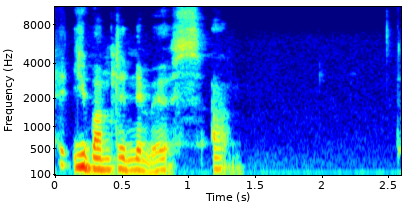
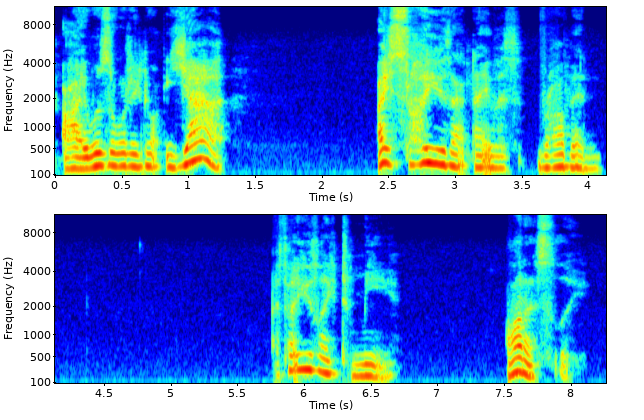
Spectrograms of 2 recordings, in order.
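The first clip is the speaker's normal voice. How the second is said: louder, heated accusation; angry Finny; 3 dB louder than usual. Acted. Finny confronts listener about Robin, heated and loud. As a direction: let the hurt jealousy boil over. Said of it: "There's going to be an angry Finny".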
